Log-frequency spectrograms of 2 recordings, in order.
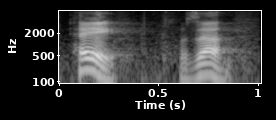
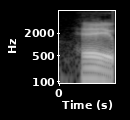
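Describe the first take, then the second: First: It is said with high, lively energy. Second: It is said with low, flat energy.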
